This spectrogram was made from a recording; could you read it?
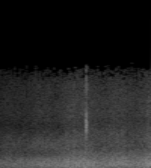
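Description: A rushing waterfall in Scotland roars steadily, a dense continuous wash of falling water that never lets up, with no voices.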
